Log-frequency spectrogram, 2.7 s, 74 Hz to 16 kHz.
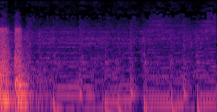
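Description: A $1,000 Samsung UHD TV breaking on arrival: a sharp crack and shatter at the start, followed by a run of low, uneven knocks and thuds of tumbling debris, with no voices.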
